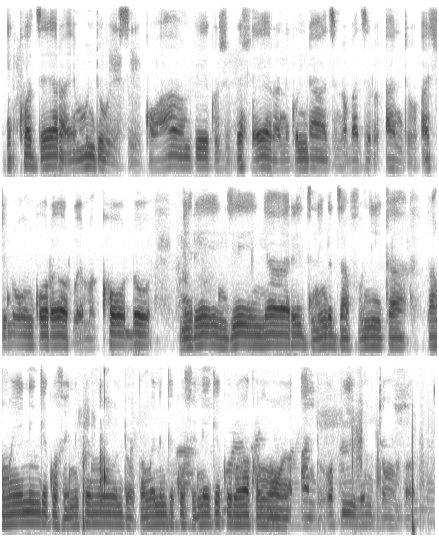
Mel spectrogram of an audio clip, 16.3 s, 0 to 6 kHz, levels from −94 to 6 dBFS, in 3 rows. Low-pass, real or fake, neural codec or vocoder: 5.4 kHz; real; none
